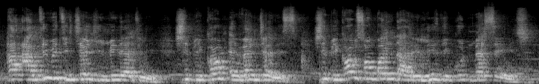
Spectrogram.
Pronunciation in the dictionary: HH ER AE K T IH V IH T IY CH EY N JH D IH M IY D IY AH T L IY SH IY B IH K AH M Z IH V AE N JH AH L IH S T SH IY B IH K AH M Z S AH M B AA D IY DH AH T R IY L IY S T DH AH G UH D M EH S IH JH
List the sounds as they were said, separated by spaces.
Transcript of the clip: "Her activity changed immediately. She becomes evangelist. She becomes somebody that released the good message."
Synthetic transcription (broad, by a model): HH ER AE K T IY V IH T IY CH EY N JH IH M IY D IY AH T L IY SH IY B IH K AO M IH V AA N JH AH L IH S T SH IY B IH K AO M S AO M B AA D IY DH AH T R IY L IY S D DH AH G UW D M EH S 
